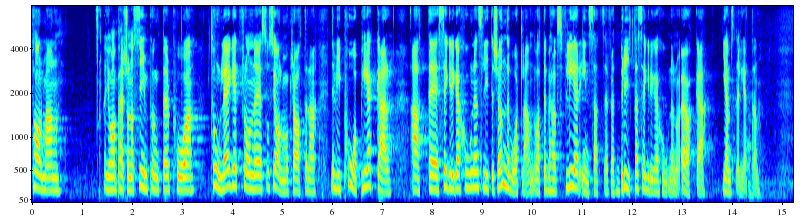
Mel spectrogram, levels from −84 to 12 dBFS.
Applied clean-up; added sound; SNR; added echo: none; none; none; none.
